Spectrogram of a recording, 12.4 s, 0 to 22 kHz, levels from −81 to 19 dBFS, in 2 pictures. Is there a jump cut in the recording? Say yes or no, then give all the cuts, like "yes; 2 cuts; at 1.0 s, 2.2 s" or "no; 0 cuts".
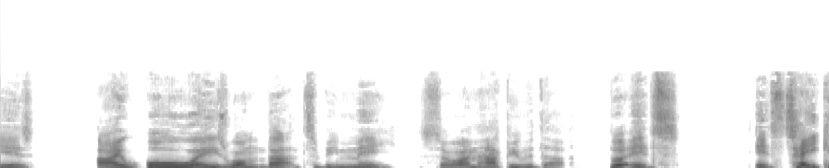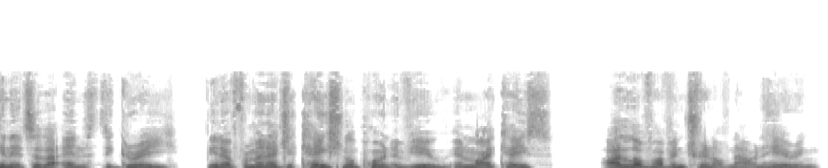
yes; 2 cuts; at 3.2 s, 4.4 s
